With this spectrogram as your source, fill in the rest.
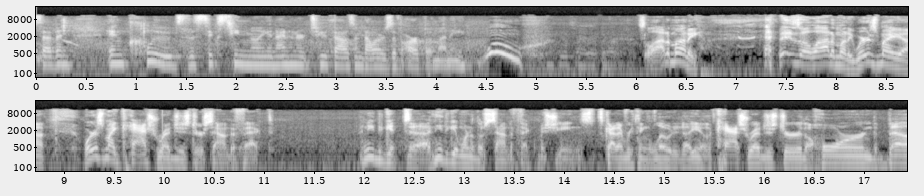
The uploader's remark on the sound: Live from the Illinois State Fair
